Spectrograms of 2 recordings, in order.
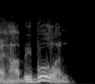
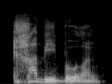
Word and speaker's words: Khabibulin: Right now, that's how you and I said his name, right? Right. Believe it or not, in one of the early, early pronunciation guides, they listed him as Habibulin.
